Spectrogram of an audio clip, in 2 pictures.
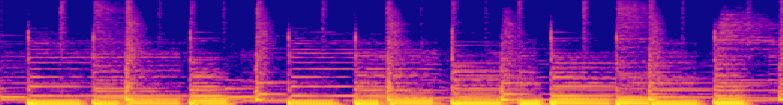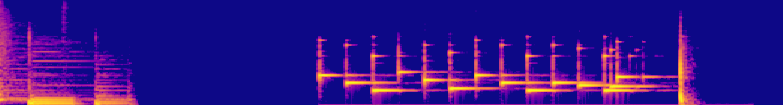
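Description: A phone ringtone from the video game New Prince of Tennis Rising Beat plays a bright repeating melody for several seconds. After a pause, a lighter plucked chime tune follows and ends with a sharp click.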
